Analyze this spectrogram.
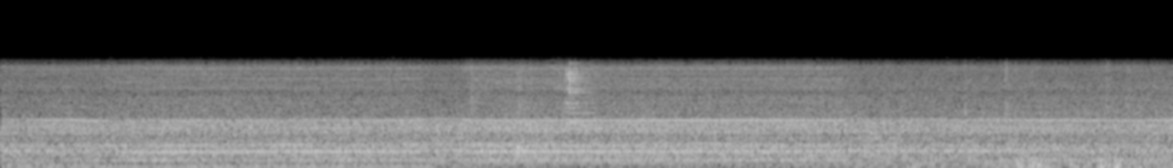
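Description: Service-truck crane's engine and hydraulic system running steadily, with a constant high whine over a low hum. A single short click about seven and a half seconds in.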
